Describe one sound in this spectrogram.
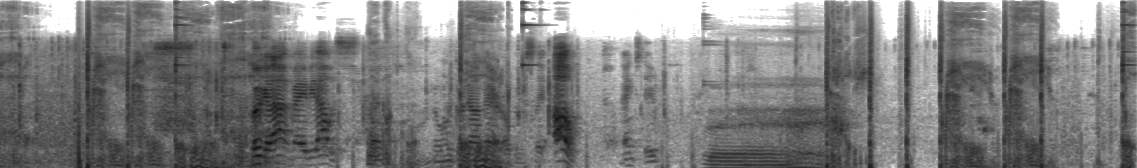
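Sword blows strike a zombie with quick thuds.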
